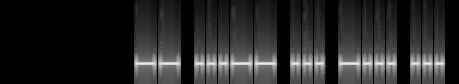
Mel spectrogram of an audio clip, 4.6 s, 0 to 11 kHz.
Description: Morse code, heard as a keyed tone, about 20 wpm, 700 Hz. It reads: M3SBS
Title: DXCC-100 Call Signs - 5 Characters - 20wpm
